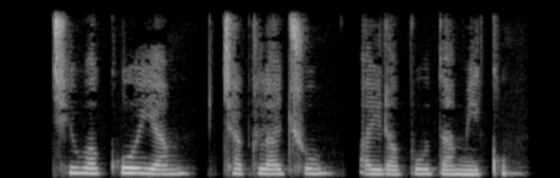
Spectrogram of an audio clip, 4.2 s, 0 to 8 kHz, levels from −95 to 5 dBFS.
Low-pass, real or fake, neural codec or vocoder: 7.2 kHz; real; none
